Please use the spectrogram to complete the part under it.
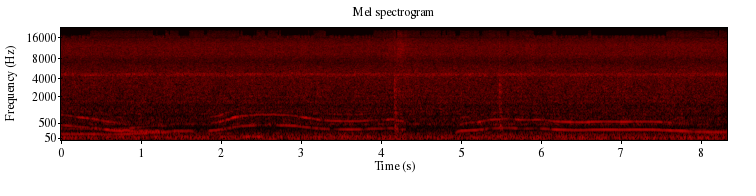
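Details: Neighborhood cats in a standoff, stalling a fight: drawn-out moaning howls that slowly bend up and down, one sliding low then climbing, with two brief clicks and constant background hiss.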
